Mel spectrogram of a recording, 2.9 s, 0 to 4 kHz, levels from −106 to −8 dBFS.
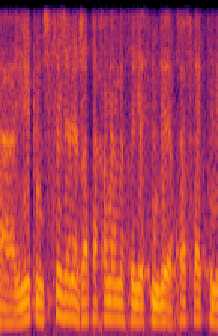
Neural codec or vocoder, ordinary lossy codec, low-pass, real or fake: codec, 16 kHz, 2 kbps, FreqCodec, smaller model; none; 3.6 kHz; fake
